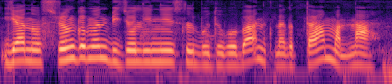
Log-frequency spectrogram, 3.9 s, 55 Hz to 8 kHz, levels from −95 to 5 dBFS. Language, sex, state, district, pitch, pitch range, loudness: Garo, female, Meghalaya, South Garo Hills, 205 Hz, 175-215 Hz, -16 LUFS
